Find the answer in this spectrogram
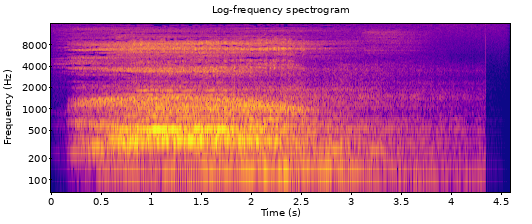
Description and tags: This one is a combination of the plastic soda straw sounds rubbing through the lid of a plastic cup, and some of my vocalizations. Again, it all gets the Audacity pitch-lowering and gverb treatment.
snarl, monster, howl, growl, scream, roar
